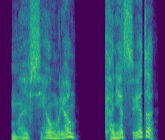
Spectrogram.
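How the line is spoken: Confused muttering. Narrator (Russian): бормотал мужчина, не понимая, почему не было предупреждения об этом

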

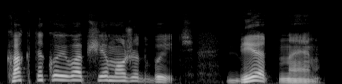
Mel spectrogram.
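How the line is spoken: Very quiet. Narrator (Russian): совсем тихо

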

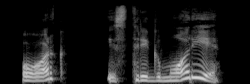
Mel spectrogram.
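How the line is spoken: Mocking. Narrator (Russian): добавил слишком насмешливо голос

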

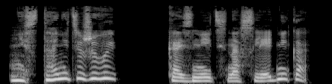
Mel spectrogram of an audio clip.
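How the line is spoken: Scoffing snort. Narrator (Russian): хмыкнул его величество

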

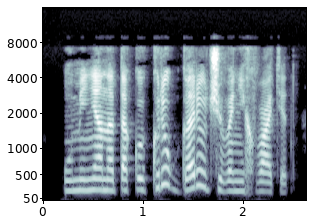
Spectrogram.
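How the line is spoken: Irritated reply. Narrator (Russian): раздраженно отозвался пилот

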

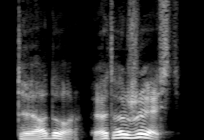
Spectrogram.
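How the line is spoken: Shouting over explosions. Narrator (Russian): крикнул Боря, пытаясь перекричать грохот взрывов

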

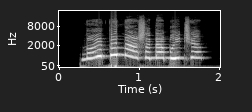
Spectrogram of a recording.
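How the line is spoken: Squeaky mermaid. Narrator (Russian): пропищала одна из русалок

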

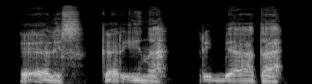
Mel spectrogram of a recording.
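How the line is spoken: Trembling whisper. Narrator (Russian): шептал он, и его голос дрогнул

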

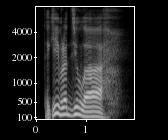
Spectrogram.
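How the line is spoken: Father, sighing. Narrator (Russian): вздохнул отец

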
